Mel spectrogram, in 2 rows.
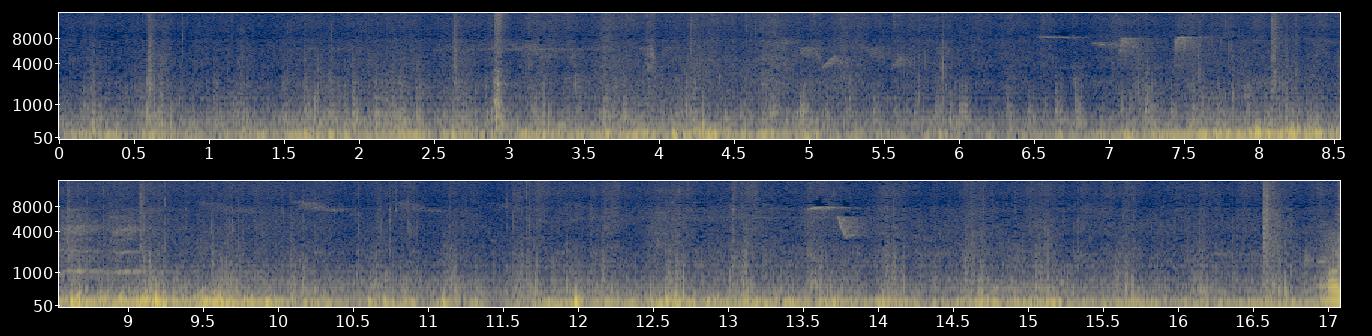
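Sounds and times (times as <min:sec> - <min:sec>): footsteps on boardwalk: 0:00.0 - 0:17.0.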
